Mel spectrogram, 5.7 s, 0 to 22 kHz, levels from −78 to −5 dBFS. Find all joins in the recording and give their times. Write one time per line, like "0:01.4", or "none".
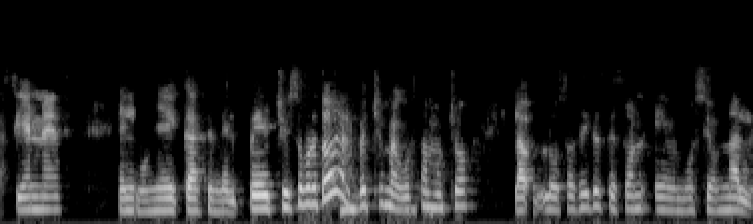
0:01.0
0:04.0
